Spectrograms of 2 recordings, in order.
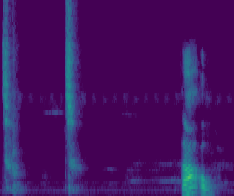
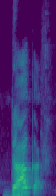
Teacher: Pangipin naman ay nangangahulugang ang dulong dila ay dumidikit sa bahagi ng mga ngipin sa itaas.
